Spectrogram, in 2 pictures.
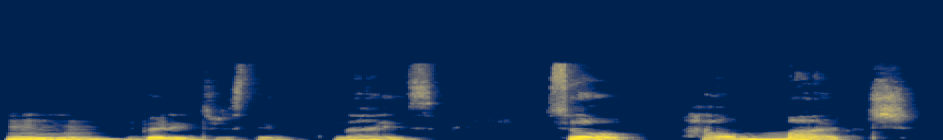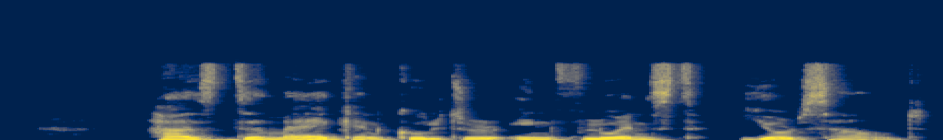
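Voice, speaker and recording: A woman hosts an interview over a video call. Her voice is low and mellow. She asks her questions slowly, in simple, warm, non-native phrasing. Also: expressive. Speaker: podcast host.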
